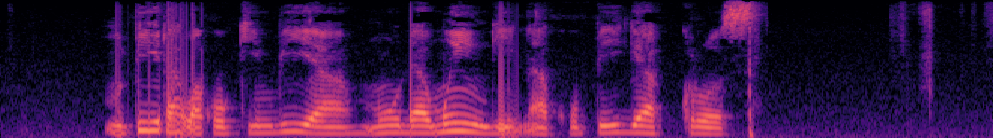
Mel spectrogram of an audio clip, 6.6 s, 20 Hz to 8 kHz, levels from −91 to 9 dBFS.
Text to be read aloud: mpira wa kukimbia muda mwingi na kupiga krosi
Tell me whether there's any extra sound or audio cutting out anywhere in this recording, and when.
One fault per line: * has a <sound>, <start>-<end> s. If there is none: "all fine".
all fine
